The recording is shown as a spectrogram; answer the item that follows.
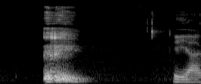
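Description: A person clears their throat once, a short loud burst about half a second in.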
